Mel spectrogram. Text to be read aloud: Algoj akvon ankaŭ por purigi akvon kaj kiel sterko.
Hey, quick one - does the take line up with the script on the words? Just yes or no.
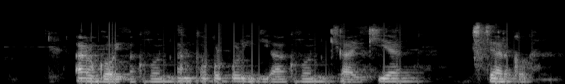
yes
